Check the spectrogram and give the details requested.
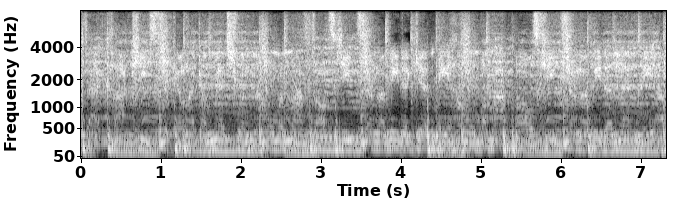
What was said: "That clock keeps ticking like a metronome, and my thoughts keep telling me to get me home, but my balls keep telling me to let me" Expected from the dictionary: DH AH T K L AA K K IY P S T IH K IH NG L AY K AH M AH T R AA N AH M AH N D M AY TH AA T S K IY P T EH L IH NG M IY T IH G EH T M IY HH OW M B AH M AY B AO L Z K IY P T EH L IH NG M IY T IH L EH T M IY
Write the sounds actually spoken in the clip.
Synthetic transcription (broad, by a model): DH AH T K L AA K K IY P S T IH K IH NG L AY K AH M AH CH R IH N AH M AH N M AY TH AA T S K IY P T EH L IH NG M IY T IH G EH T M IY HH OW M B AH M AY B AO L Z K IY P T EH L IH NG M IY T IH L EH T M IY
